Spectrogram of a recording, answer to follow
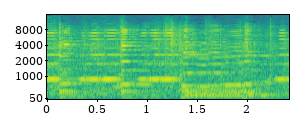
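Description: Bandoneon and acoustic guitar playing tango as a duo. The bandoneon's reeds sustain a melody line over plucked guitar chords, with a fuller bandoneon chord held from about one and a half seconds in.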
